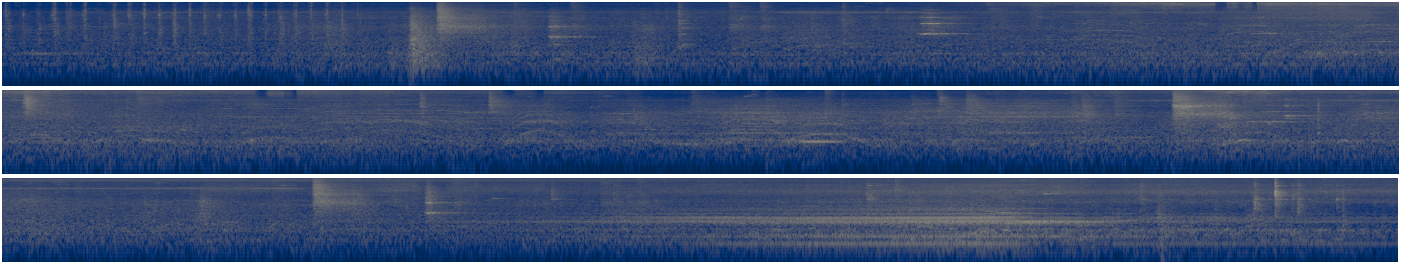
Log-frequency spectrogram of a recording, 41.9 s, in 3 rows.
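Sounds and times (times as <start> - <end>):
car factory robots and machinery at the Georges Besse Renault Douai plant: 0.0 - 41.9.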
